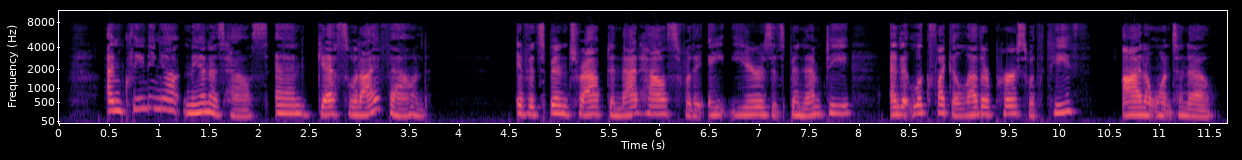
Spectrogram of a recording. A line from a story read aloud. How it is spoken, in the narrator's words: replied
